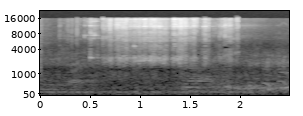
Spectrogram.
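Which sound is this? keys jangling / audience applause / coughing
keys jangling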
